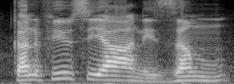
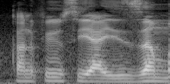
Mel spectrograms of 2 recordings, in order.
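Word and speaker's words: Confucianism: ಈತನ ತತ್ವಜ್ಞಾನವನ್ನು ಕನ್ಫ್ಯೂಸಿಯಾನಿಸಮ್ ಅಂತ ಕರೀತಾರೆ. ಕನ್ಫ್ಯೂಸಿಯಾಯಿಸಮ್ ಅಂತಲೂ ಕೂಡ ನಾವು ಉಚ್ಚಾರ ಮಾಡಬಹುದು.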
